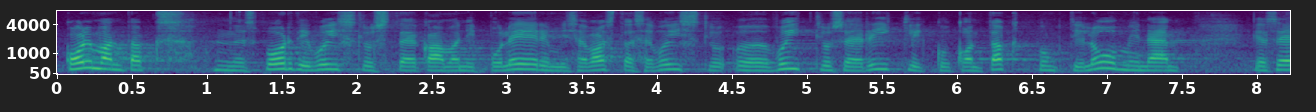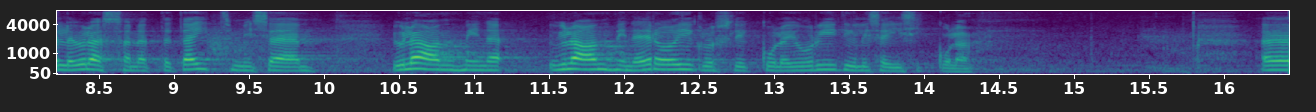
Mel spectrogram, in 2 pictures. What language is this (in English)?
Estonian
